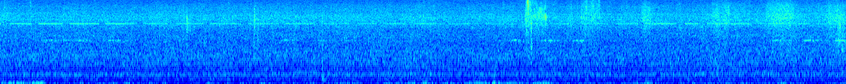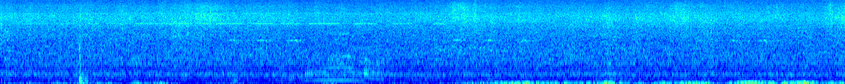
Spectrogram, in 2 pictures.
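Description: A steady, dense buzzing of many honeybees close by around a hive, droning continuously with no talking, growing a little louder and rougher near the end.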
